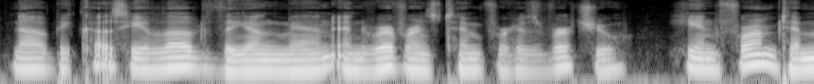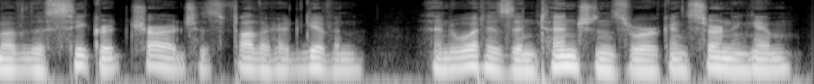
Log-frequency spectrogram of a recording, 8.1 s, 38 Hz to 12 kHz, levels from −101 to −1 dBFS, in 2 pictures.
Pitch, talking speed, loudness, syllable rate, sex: 110 Hz, 230 wpm, -19 LUFS, 6.5 syllables/s, male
